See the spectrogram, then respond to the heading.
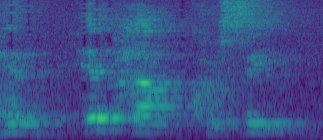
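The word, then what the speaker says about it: hip-hopcrasy: And so when I looked up and I found out there's actually a word called hip-hopcracy. Like hypocrisy, but hip-hopcracy.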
